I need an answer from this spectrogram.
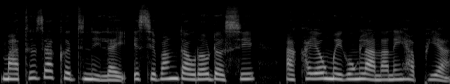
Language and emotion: Bodo, neutral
